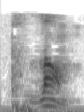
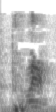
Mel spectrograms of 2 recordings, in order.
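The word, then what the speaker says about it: plumb: With plum，这个念 plum，不要念 plump，而且这个 b 不发音啊。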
